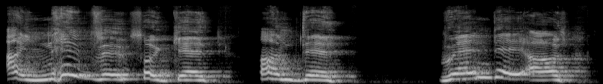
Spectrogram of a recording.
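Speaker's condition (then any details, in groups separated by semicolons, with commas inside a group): Ataxic cerebral palsy; affects coordination, movement, posture and balance; interview taken very slow, word for word, as mother advised; affects talking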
